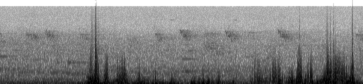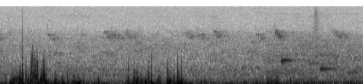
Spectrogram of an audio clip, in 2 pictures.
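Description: Irregular low rumbling buffets and thumps on a handheld camera's microphone, starting about a second in and dying down near the end, with a few sharp clicks among them.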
